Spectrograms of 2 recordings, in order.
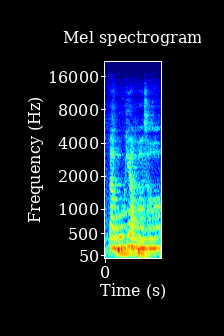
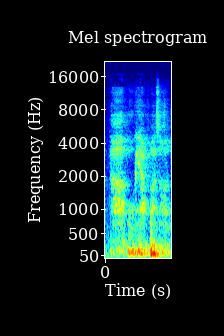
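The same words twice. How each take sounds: First: The voice is relaxed and free of strain. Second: The voice is small and squeezed from the throat. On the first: The speaker calls it right. "편안하게 말할게. 힘만 빼고 말씀하시면 됩니다" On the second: The speaker calls it wrong. "이렇게 하는 행동은 성대를 쥐어짜는 아주 최악의 소리입니다"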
